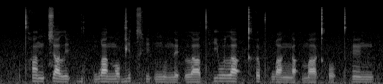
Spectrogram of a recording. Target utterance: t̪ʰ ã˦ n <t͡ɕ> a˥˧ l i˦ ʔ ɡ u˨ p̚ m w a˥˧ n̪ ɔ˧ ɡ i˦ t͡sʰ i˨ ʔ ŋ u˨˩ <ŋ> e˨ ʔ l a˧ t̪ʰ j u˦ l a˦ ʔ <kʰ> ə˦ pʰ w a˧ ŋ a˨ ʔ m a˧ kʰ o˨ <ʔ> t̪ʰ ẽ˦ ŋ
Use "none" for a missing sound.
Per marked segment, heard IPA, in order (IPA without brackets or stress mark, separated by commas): t͡ɕ, n̪, kʰ, ʔ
